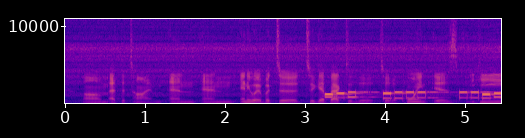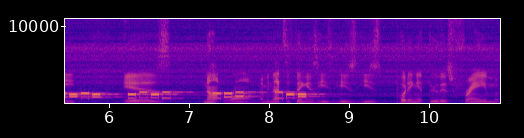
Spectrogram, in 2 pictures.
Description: DTMF, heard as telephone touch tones, dialled by machine, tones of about 100 ms, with room echo and speech in English. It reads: 759 2366 6618*57 1643 28# 34*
